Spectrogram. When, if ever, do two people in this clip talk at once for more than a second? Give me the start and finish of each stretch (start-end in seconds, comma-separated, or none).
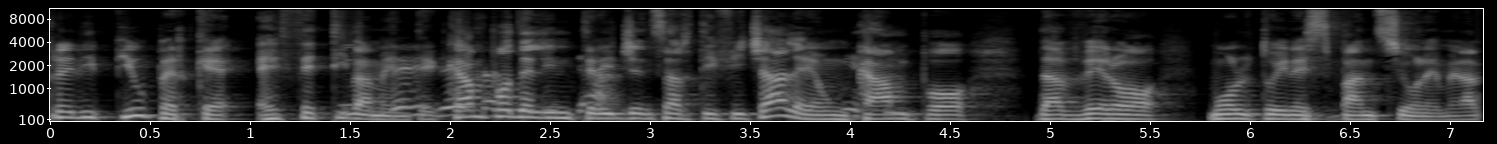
1.5-3.0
